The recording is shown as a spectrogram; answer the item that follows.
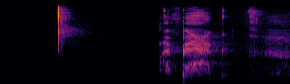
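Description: A quiet pause with one short click about half a second in, then a man's brief, breathy whisper a little past the middle.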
